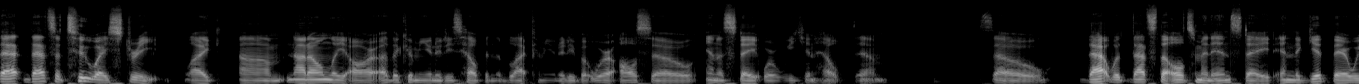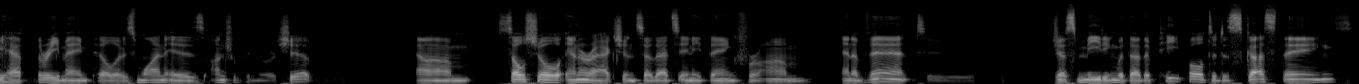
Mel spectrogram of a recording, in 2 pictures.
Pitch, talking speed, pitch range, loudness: 95 Hz, 145 wpm, 90-110 Hz, -32 LUFS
